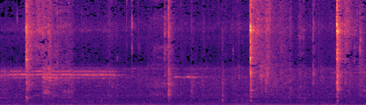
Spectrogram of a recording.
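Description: Raw meat squelches as it is mixed.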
